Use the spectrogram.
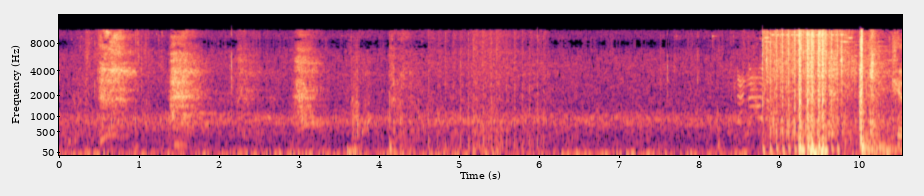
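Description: Gunfire in a PS4 video game: scattered sharp shots crack out through a busy game soundscape, ending in a louder, denser burst near the close, while players talk over it.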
